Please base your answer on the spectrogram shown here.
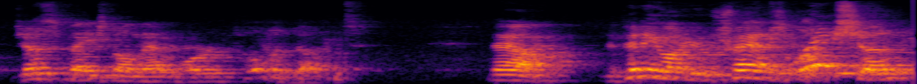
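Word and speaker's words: toledot: in the Book of Genesis the word is pronounced toote uh I've got a note about that in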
